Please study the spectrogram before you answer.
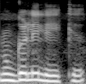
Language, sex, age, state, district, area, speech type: Malayalam, female, 30-45, Kerala, Kozhikode, urban, read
